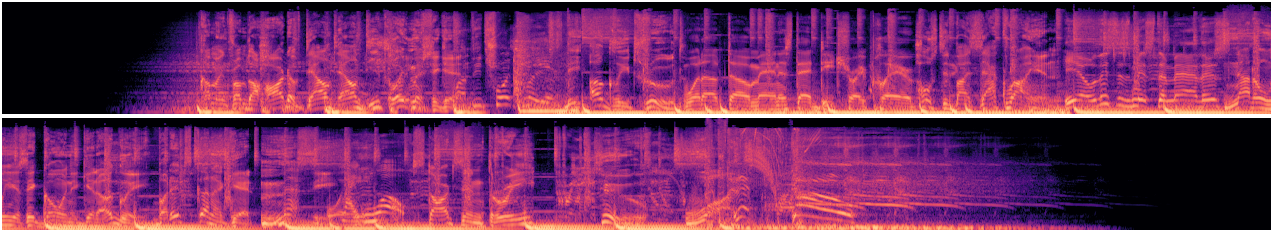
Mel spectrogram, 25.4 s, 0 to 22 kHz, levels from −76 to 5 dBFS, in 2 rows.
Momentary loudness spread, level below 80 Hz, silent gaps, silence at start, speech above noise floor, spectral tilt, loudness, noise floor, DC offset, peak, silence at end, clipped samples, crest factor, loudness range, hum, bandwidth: 3 LU; -12 dBFS; none; 1.7 s; 67 dB; -4 dB/octave; -11 LUFS; -75 dBFS; under 0.1%; 0 dBFS; 2.2 s; under 0.1%; 10 dB; 4 LU; none; 18 kHz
